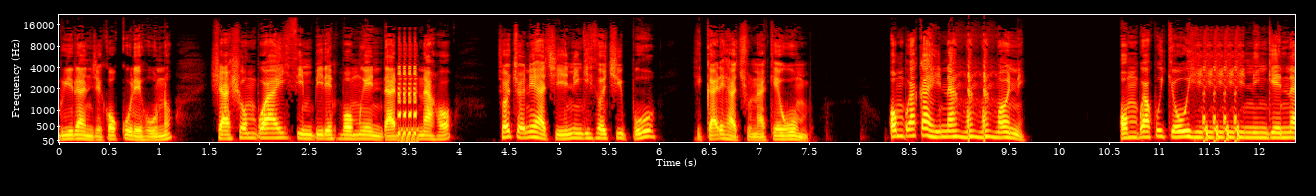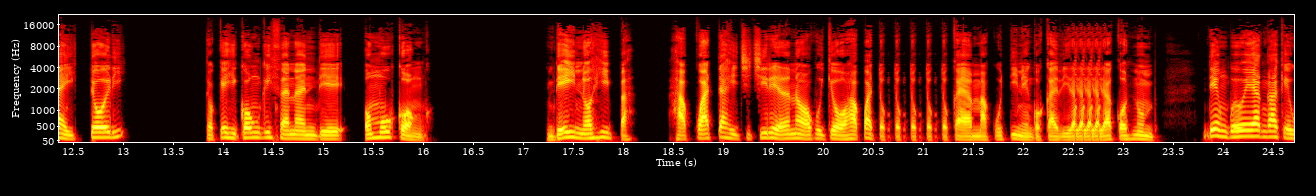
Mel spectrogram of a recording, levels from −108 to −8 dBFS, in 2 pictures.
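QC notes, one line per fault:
3.38–3.60 s, 9.08–9.39 s, 11.43–11.85 s, 20.63–21.25 s, 22.51–22.82 s: repeated frames. A short run of compressed frames was delivered more than once, so the decoder replayed the same slice of speech back to back: a 52 ms block four extra times, 157 ms twice, 105 ms four times, 157 ms four times, and 78 ms four times. Each is heard as a stutter. The clip is longer by the replayed time, from about 0.2 s to 0.6 s per event.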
